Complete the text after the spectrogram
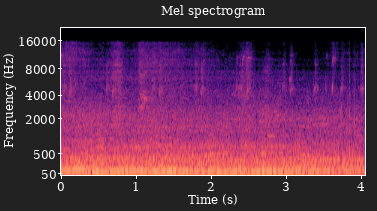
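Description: Tree leaves rustle in the wind.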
